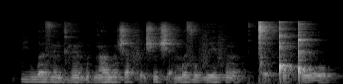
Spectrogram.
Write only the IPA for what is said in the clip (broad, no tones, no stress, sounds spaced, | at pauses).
k͡p i w ɜ z ɛ̃ ɡʱ ɛ̃ ɓ ə ɡ ã w ə̃ ʃ a f ɛ̰ ʃ ĩ ʃ æ̰ m ə z o v e f ə̃ | ǀ ɛ̰ ǃ ə ǃ o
